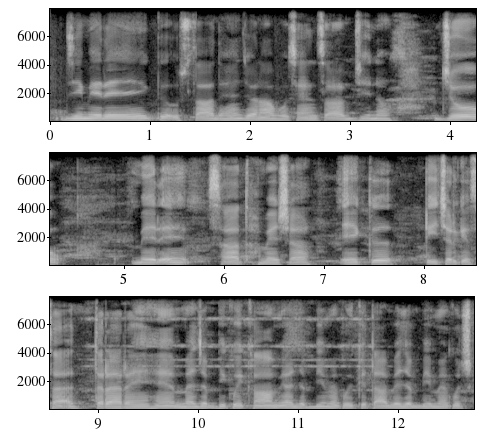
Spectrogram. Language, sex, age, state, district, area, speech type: Urdu, male, 18-30, Uttar Pradesh, Gautam Buddha Nagar, rural, spontaneous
